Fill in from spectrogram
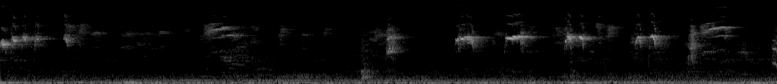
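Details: Young long-tailed shrike giving scattered scratchy, buzzy chirps and short harsh notes, quieter at first, then louder clustered bursts near the end over a steady low hum.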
